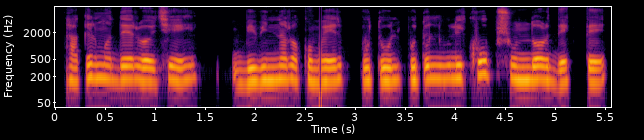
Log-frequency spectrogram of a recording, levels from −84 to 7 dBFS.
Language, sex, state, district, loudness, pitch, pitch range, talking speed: Bengali, male, West Bengal, Jalpaiguri, -18 LUFS, 170 Hz, 160-175 Hz, 120 wpm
